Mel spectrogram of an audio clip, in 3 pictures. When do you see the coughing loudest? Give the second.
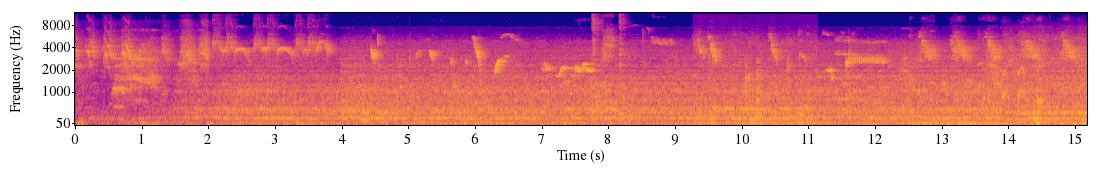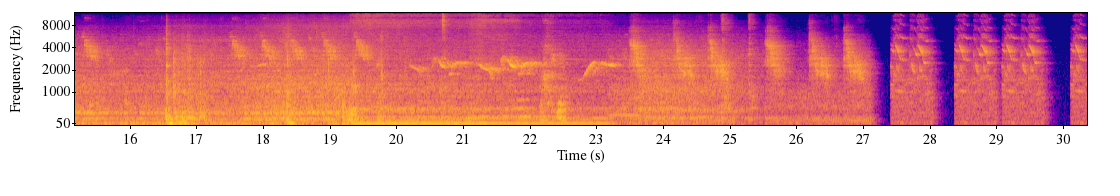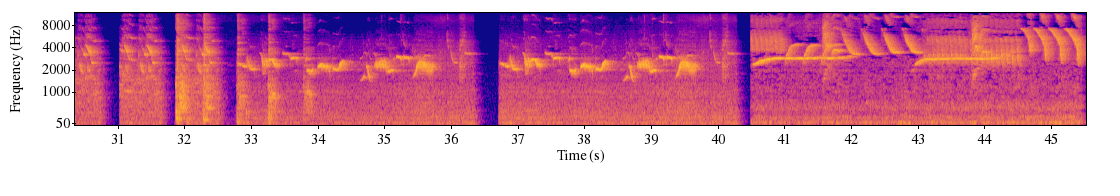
32 s.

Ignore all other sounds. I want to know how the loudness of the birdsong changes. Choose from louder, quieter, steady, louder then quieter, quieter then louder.
louder.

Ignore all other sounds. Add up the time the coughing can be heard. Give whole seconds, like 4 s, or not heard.
3 s.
